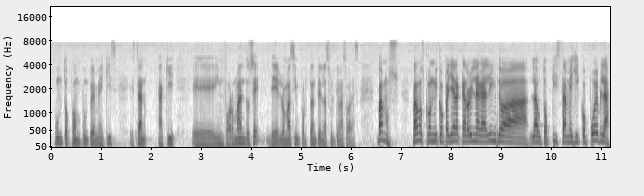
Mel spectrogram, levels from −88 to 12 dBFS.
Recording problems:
high frequencies cut off; noticeable; nothing above 8 kHz
hiss; faint; throughout; 25 dB below the speech

